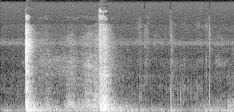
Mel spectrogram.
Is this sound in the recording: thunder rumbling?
no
